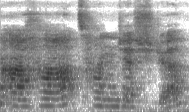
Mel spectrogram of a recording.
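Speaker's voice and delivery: ordinary talk, nothing marked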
